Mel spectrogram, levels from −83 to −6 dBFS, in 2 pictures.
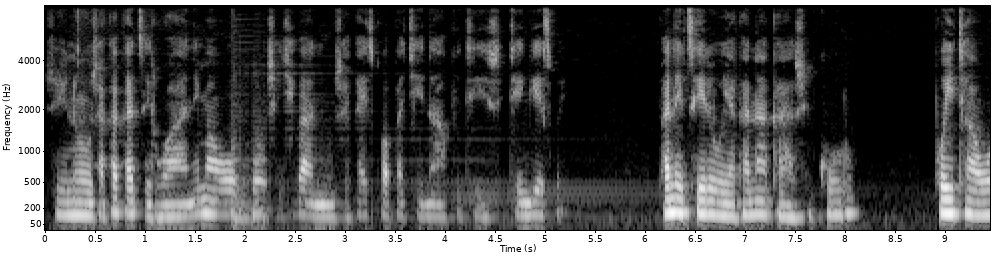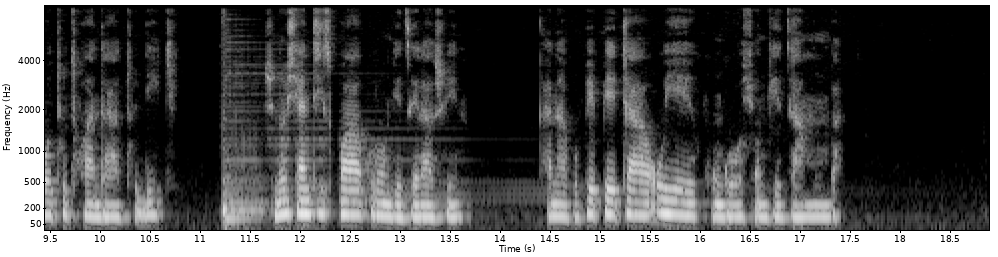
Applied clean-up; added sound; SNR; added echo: neural separator model SepFormer DNS4.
